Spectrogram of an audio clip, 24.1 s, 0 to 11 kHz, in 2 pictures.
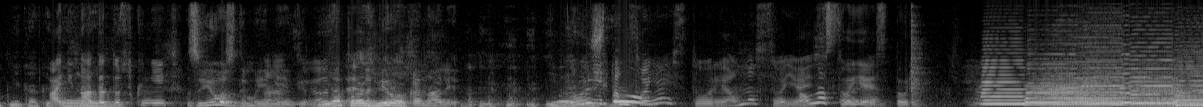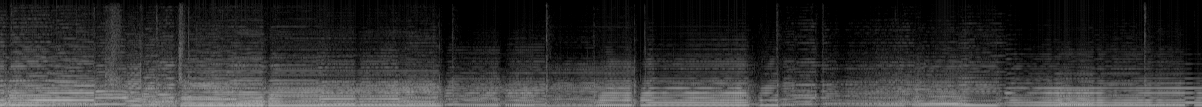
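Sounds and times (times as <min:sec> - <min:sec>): button accordion playing chords: 0:09.7 - 0:24.0.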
